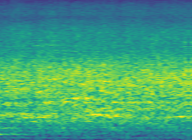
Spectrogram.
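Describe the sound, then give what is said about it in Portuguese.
An audience in Rio de Janeiro applauds steadily for a preached word, a dense and continuous wash of many hands clapping at an even level throughout, with no voices standing out. “Desocupe as tuas mãos e dê a melhor salva de palmas para esta palavra.”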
